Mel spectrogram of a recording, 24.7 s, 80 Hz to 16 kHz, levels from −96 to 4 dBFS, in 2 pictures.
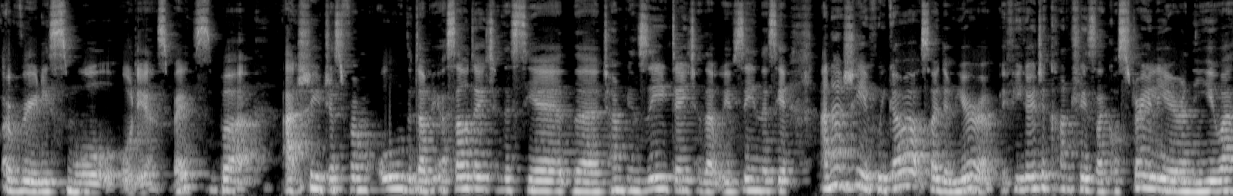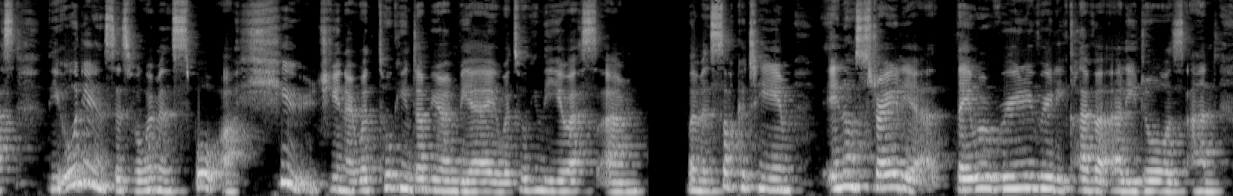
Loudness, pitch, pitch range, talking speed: -21 LUFS, 195 Hz, 180-220 Hz, 175 wpm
